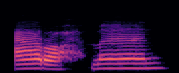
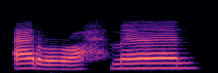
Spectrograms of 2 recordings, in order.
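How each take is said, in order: Both takes have the same delivery.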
